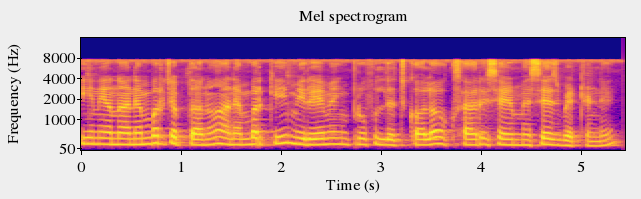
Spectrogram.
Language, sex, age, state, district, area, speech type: Telugu, male, 45-60, Andhra Pradesh, Guntur, urban, spontaneous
